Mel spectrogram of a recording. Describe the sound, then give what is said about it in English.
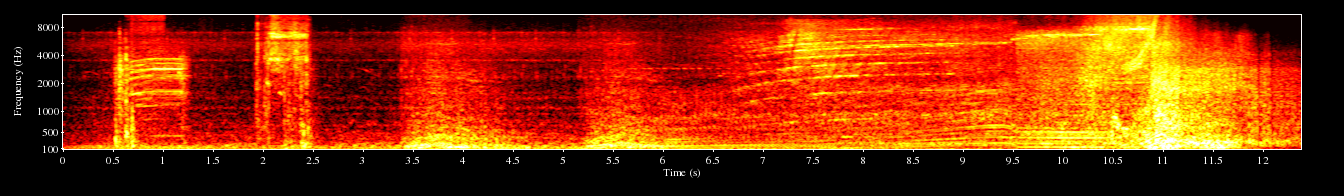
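A time-machine sound effect of whirring, swooping tones: rising electronic whines and whooshes layer over a steady hum, build to a loud peak near the end, then ease off. “let's jump in the time machine and we'll go back to the 90s”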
